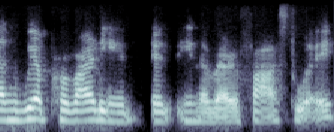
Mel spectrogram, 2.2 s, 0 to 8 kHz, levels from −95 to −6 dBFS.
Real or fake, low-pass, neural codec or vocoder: real; 7.2 kHz; none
